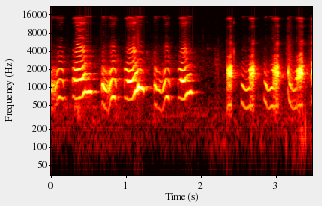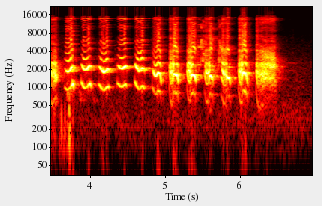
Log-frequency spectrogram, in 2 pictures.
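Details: Loud song of a Helmeted friarbird, recorded for training other birds: choppy, nasal, warbling notes, a short pause, then a steady string of rising, bouncy notes that gets faster and ends in a harsh burst.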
